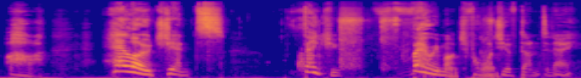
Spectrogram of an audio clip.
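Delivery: slow, measured noble with lifted openings; courteous noble. Acted. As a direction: greet them as a gracious lord. Game master plays the noble.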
